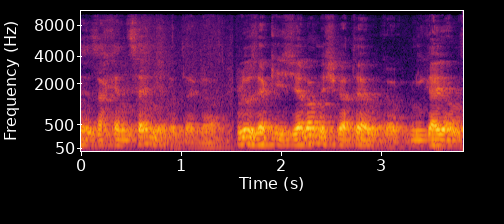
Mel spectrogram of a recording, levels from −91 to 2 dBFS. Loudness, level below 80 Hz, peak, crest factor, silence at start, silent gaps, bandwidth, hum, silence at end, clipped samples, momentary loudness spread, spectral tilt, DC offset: -18 LUFS; -48 dBFS; -2 dBFS; 16 dB; 0 s; none; 10.5 kHz; none; 0 s; under 0.1%; 10 LU; -6.5 dB/octave; 0.1%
